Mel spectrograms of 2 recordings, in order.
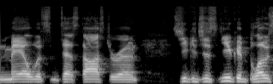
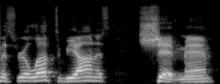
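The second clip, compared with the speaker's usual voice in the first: ordinary delivery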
